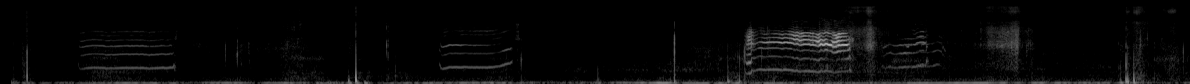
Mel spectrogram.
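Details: Male cat mating with a pregnant female cat. Four drawn-out meows come at uneven gaps. The third is the loudest and most wavering. The last is short. Clicks and low hum sound in between.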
